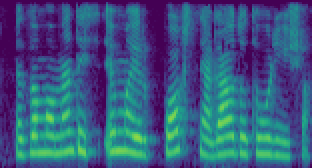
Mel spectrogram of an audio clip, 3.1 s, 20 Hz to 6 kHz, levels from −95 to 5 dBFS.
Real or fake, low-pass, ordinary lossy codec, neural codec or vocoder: real; 5.4 kHz; AAC, 48 kbps; none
